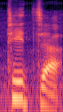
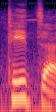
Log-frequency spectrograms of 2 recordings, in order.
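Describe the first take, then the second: No difference in how they are said.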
